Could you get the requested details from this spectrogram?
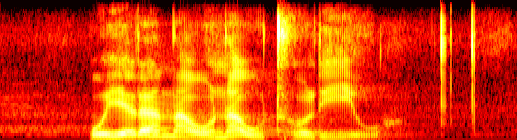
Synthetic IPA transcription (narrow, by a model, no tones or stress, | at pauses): ujɛɺanaɔnautʰoɺiːwa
